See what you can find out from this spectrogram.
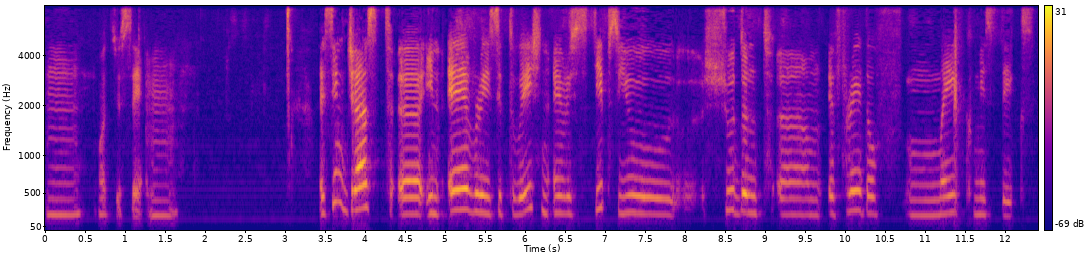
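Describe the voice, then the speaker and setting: A woman whose first language is Russian gives an informal presentation over a video call, pausing often with fillers and restarts. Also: on the high side, steady tone, dark tone, no echo, poor audio. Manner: hesitant, many fillers and restarts, laughs often. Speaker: presenter at an English club.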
